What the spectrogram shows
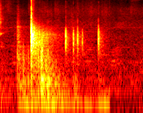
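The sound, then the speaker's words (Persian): The black eight ball, the last target, thumps sharply against the billiard table cushion, followed by a quick cluster of lighter clicking knocks and a soft low rumble as it rolls away. “توپ به دیواره خورد.”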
